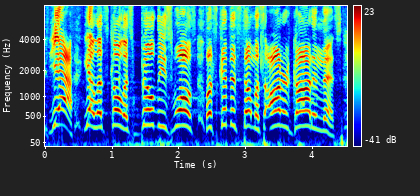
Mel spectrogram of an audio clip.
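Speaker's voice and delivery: rally the people like a pumped-up crew; fired-up crowd. Retold or imitated. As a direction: jubilant builders shouting they're ready. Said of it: "gotten the people all fired up".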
